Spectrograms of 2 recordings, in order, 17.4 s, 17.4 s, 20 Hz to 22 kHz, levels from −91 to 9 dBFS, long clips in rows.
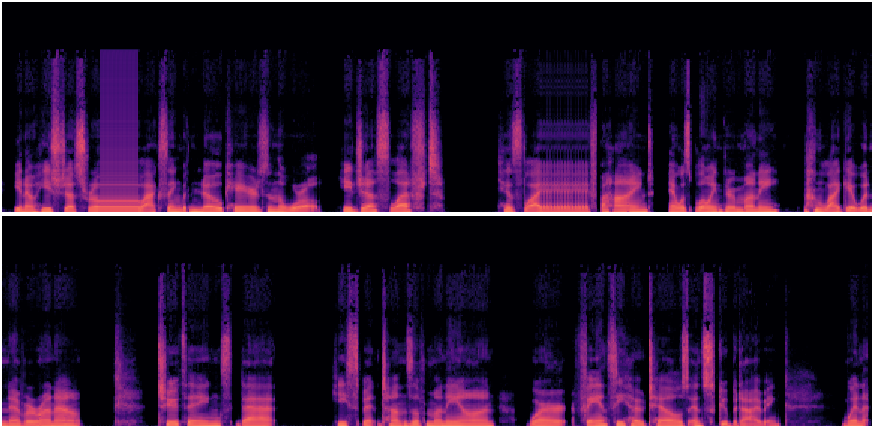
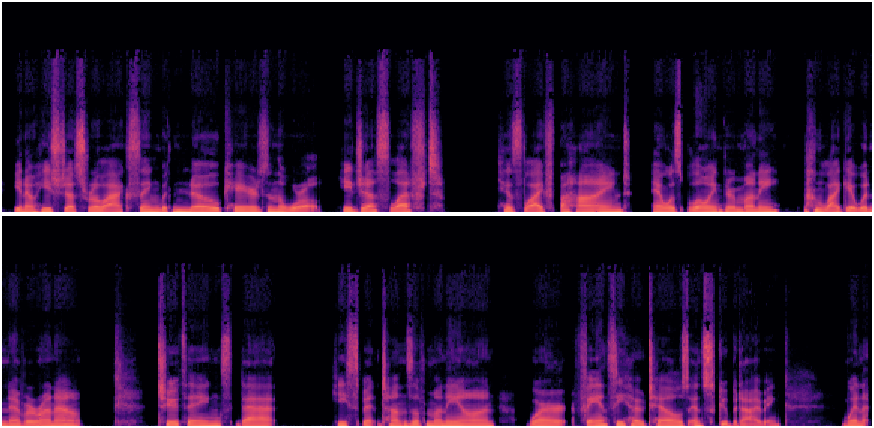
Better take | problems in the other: second | audio freezing; at 1 s and at 5.5 s

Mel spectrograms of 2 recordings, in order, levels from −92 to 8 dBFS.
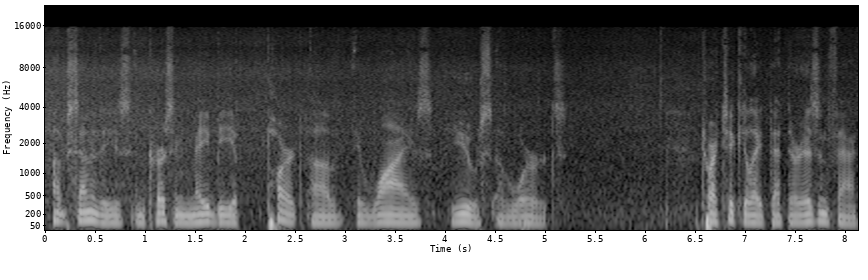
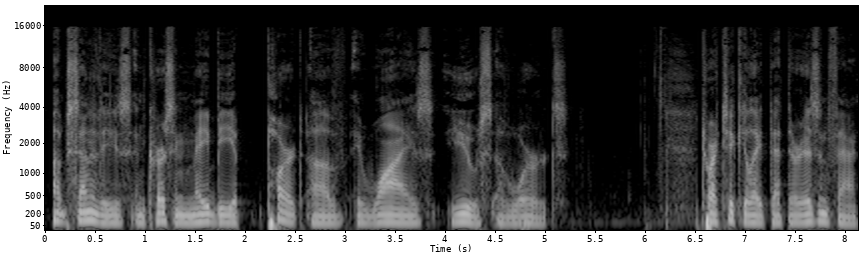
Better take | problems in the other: second | hiss; noticeable; throughout; 20 dB below the speech

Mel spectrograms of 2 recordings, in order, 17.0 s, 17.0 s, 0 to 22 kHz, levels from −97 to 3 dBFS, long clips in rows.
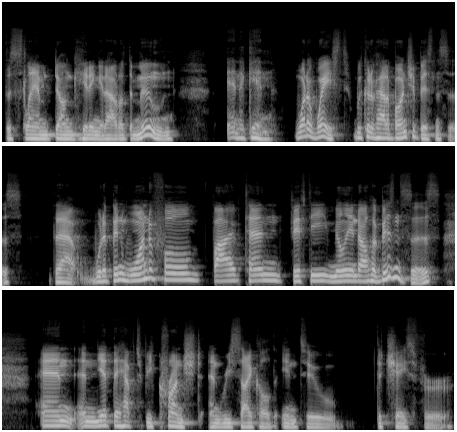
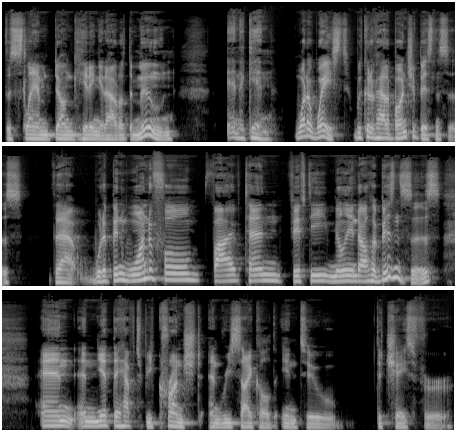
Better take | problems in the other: second | muffled; very; fading above 2.5 kHz

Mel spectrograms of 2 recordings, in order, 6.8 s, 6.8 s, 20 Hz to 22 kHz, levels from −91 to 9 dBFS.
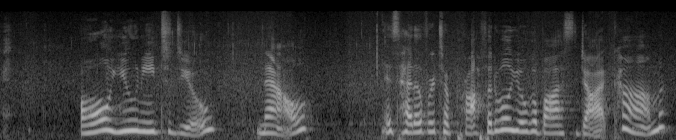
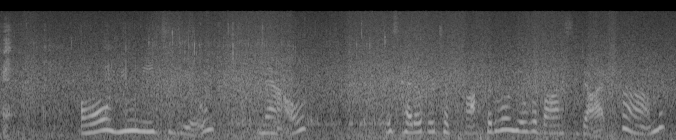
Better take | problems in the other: first | hiss; loud; throughout; as loud as the speech; faint in the first

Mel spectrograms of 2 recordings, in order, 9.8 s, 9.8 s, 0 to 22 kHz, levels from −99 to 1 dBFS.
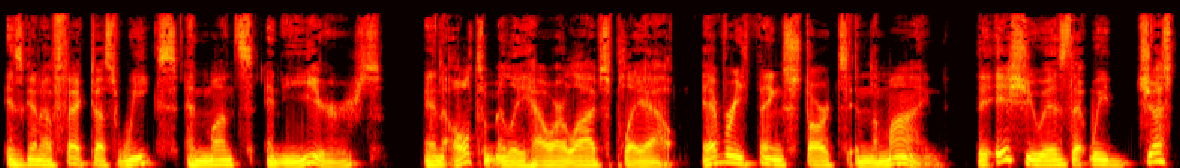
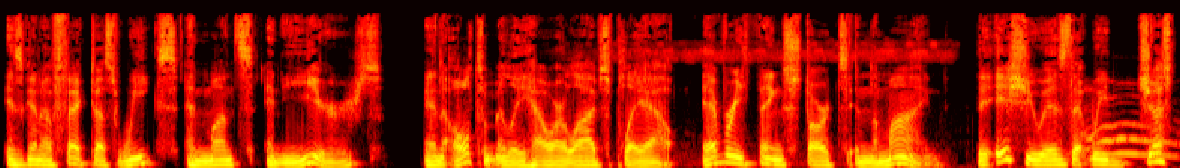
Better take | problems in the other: first | animal sounds; noticeable; from 5 s on; 15 dB below the speech

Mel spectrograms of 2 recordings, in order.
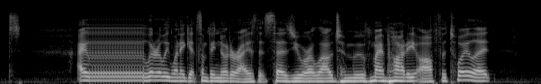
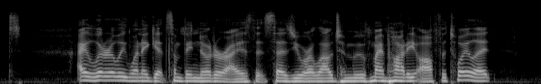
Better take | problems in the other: second | audio freezing; at 1 s for 0.5 s

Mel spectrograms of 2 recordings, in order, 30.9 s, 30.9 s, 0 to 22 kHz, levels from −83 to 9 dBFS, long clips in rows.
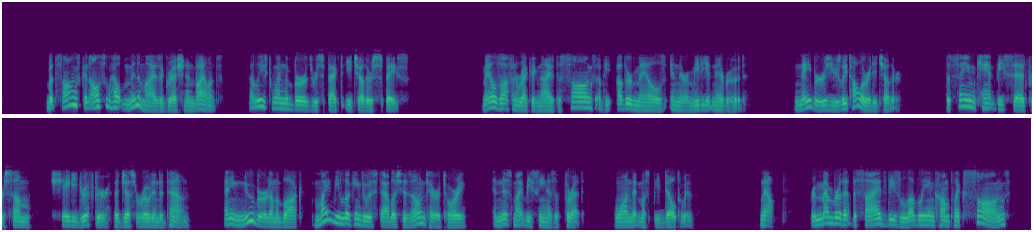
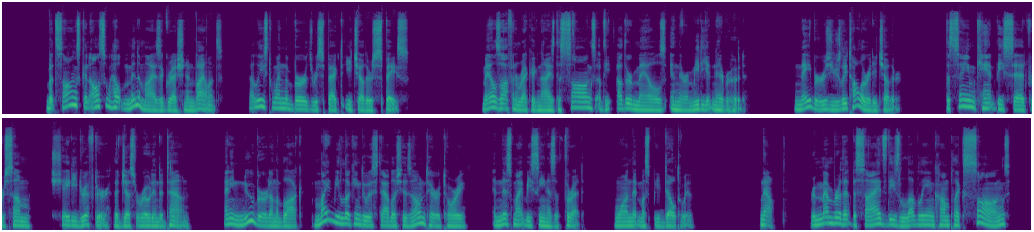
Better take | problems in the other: second | phone-call audio; nothing above 3.5 kHz

